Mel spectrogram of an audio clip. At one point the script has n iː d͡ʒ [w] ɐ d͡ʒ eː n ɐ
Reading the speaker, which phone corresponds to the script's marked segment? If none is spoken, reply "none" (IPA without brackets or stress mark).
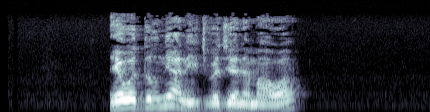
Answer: b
